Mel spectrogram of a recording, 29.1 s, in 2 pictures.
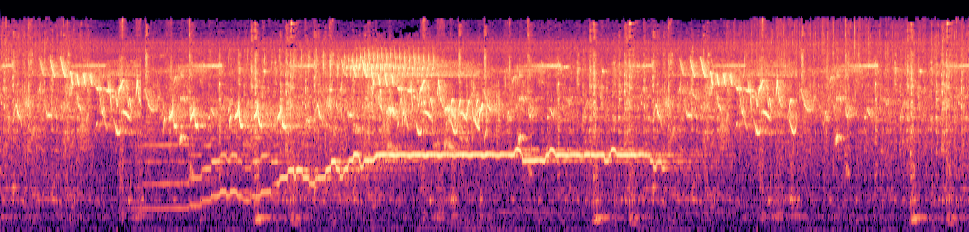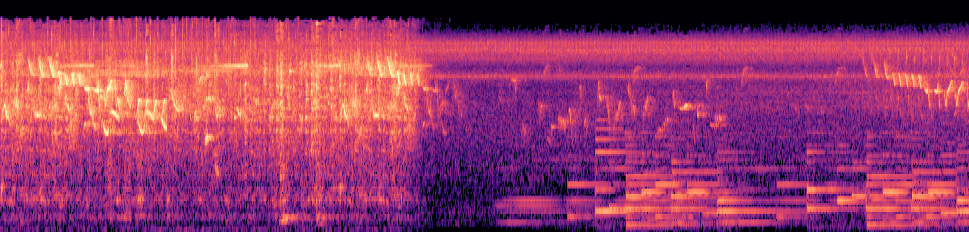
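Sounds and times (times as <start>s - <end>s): small birds chirping: 0.0s - 29.0s
music: 1.8s - 10.6s, 22.0s - 29.0s.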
